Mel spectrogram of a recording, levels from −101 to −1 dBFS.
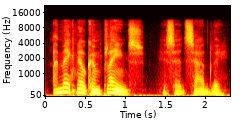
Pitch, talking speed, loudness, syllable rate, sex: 130 Hz, 180 wpm, -17 LUFS, 4.6 syllables/s, male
